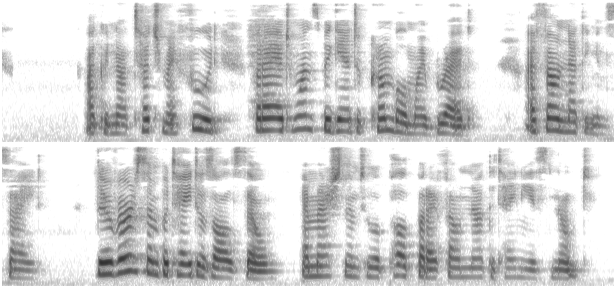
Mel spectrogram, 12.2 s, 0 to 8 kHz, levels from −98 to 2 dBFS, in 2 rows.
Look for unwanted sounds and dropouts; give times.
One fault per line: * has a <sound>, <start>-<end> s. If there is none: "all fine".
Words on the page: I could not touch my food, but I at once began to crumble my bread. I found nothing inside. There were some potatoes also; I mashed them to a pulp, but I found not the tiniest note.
all fine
